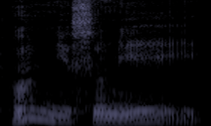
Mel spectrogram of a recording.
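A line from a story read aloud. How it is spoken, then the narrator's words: Sad child. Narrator (Russian): печально говорит первый мальчик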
